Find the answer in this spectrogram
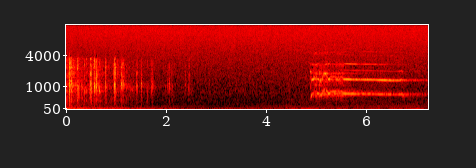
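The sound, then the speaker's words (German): A rooster crows at night, its sustained, strained harmonic call rising in over the last couple of seconds after a few sharp knocks and a quiet stretch. “Hörst du den Hahn krähen”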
